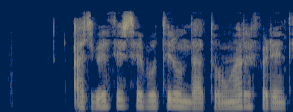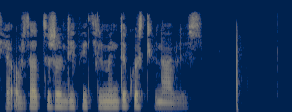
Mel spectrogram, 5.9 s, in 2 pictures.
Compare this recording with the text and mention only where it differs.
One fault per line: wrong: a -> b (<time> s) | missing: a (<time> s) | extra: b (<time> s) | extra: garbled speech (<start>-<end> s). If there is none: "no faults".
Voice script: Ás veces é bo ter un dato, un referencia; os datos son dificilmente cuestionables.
wrong: un -> unha (2.3 s)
